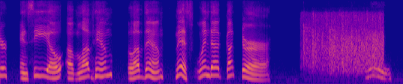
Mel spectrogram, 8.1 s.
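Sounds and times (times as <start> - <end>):
speech: 0.0 - 5.4, 7.3 - 7.9
crowd clapping: 6.0 - 7.8.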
